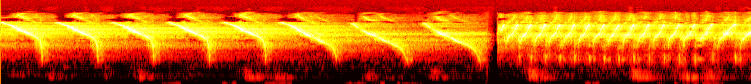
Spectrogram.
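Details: Canary singing a row of downward-swooping notes about four per second, then switching abruptly to a rapid rattling high trill.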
